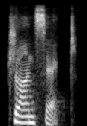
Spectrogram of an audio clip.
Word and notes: transect: Indian

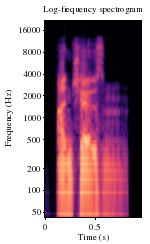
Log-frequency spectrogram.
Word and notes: unchosen: British English

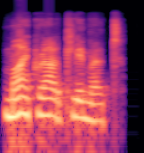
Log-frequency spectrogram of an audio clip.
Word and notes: microclimate: Indian

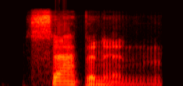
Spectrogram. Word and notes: saponin: British English

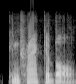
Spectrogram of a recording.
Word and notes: contractable: American English

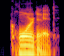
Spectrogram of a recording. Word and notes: cordate: American English

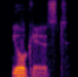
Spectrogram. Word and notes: Yorkist: British English

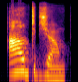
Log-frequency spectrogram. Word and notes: outjump: Indian

